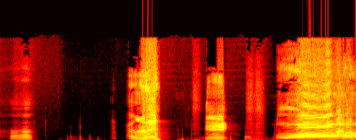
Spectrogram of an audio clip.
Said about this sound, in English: Goat orgasm. All right, goatgasms.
